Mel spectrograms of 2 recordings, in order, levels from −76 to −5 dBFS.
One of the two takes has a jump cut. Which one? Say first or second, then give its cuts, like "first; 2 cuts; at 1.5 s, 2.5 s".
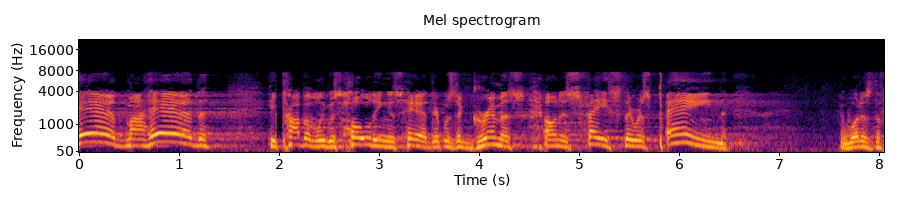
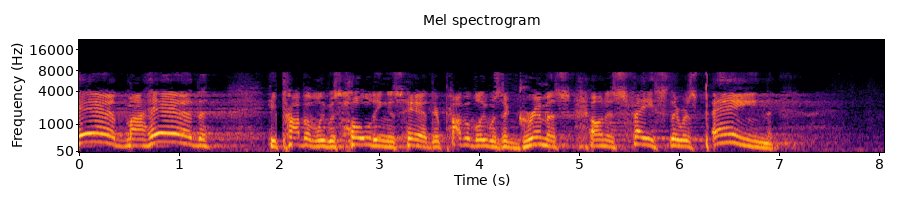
first; 1 cut; at 3.6 s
